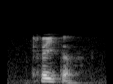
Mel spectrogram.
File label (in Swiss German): "kritter", alsace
